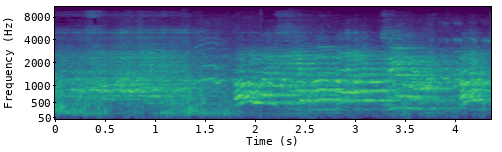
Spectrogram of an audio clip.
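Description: Spectators' voices shouting during a track race, with a loud drawn-out yell starting just under two seconds in and held for over a second.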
